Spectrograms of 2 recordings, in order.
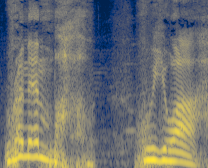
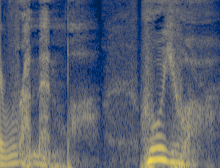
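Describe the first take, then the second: First: Louder, mock African accent; hammed-up African accent for fun; playful African accent at the congregation. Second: Low, deep lion king voice; Mufasa voice again. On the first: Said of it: "See if you can get that African accent". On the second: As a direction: say it like Mufasa to a friend. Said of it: "look at your friend and say". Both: Shown as a demonstration.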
